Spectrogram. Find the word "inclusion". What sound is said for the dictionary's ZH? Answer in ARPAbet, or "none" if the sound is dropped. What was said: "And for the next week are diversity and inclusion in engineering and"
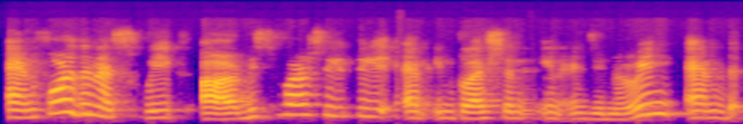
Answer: SH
